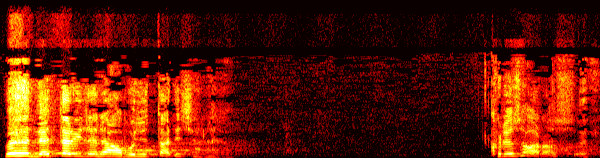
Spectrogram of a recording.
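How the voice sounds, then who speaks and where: A man's voice: very high-pitched, steady tone, normal speed, vocal fry, a little mellow. A middle-aged male pastor preaching a sermon in a church, telling a personal story with impassioned feeling. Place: church sanctuary. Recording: long church reverb.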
